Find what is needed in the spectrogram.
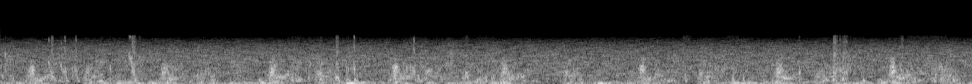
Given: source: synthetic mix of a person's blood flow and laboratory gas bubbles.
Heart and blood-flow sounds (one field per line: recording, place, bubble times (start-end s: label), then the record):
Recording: Doppler ultrasound of blood flow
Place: precordium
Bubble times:
0.00-0.15 s: bubbles
0.47-0.83 s: bubbles
0.96-1.23 s: bubbles
1.27-1.43 s: bubbles
2.87-3.64 s: bubbles
4.02-4.28 s: bubbles
4.61-4.97 s: bubbles
6.82-6.92 s: bubbles
6.98-7.47 s: bubbles
7.98-8.11 s: bubbles
8.21-8.52 s: bubbles
8.61-8.76 s: bubbles
8.97-9.60 s: bubbles
From the record:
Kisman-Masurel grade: 232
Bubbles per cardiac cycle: several, 3 to 8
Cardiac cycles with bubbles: 50 to 99%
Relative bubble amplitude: moderate (0.250 to 0.450)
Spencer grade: 3 (all of the cardiac periods contain showers or single bubble signals, but not dominating or overriding the cardiac motion signals)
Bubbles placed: only in the low amplitude regions of the cardiac cycle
